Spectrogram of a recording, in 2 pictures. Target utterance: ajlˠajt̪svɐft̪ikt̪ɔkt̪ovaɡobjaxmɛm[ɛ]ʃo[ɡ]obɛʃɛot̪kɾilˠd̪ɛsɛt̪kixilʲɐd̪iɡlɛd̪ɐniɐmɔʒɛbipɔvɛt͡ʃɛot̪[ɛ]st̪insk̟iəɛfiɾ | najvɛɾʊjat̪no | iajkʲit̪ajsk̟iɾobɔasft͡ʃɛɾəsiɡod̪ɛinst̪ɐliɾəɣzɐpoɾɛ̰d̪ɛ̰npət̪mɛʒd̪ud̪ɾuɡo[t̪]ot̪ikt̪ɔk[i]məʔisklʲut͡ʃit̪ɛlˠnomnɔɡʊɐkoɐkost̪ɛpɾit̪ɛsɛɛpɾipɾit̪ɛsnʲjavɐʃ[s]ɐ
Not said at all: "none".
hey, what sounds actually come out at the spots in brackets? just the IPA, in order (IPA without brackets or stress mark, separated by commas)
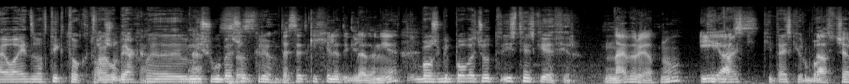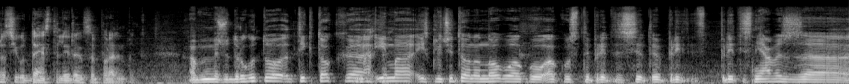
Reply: i, ɡ, i, t̪, i, z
